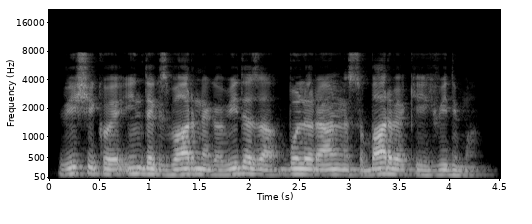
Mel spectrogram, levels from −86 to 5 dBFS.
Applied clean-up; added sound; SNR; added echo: neural mask model Resemble Enhance denoiser.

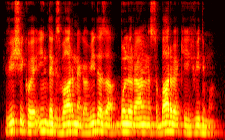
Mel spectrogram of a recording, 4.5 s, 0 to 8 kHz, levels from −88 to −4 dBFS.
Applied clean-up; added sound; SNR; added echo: none; none; none; none.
